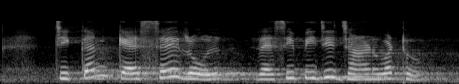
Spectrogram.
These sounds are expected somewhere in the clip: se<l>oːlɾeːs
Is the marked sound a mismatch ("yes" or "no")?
yes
